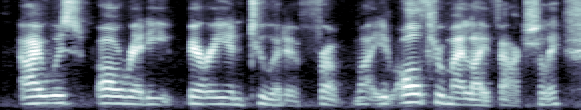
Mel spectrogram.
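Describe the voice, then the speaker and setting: A woman speaks with a Canadian accent at medium pitch and a moderate pace. Hers is an unremarkable speaking voice. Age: 60s. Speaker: tarot reader. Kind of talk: interview.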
